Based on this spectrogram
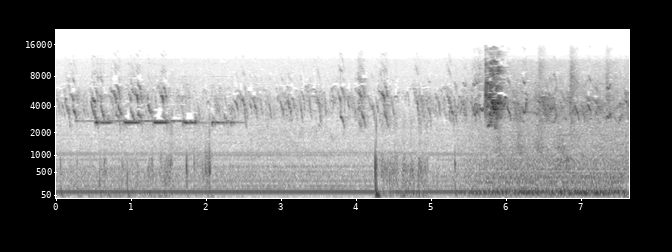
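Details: Recently hatched chicks of Blue, Light Brahma, Wyandotte, Sebright and Legbar breeds, hatched 07.07.2023, peep in a thin high chorus alongside a steady whistle-like tone, a click, a brief shrill burst and a low hum.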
